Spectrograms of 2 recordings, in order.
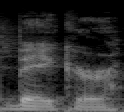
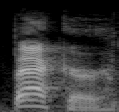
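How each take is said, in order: First: The first vowel is long, as in 'bake'. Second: The first vowel is short, as in 'back'. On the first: The speaker calls it right. "it is Baker" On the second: The speaker calls it wrong. "I called him Backer for a long time"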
